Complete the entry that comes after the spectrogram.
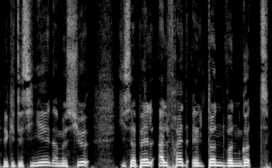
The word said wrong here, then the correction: van Vogt: Ah oui, je connais Van Vogt. – Voilà. Van Vogt. Van Vogt.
